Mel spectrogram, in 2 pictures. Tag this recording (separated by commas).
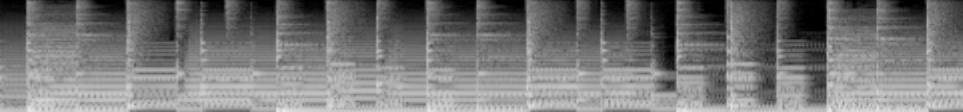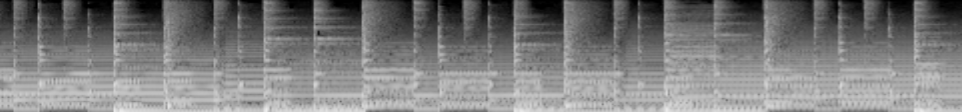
Music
